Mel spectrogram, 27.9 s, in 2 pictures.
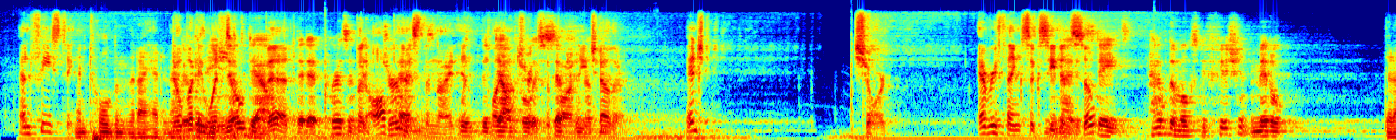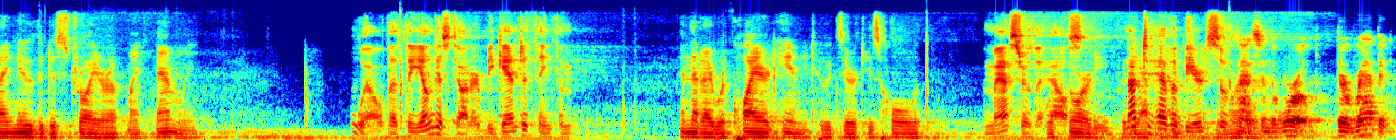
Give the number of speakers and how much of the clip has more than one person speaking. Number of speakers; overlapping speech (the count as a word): three, about 30%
